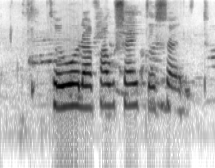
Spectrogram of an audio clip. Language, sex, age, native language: Icelandic, female, 9, Icelandic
